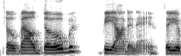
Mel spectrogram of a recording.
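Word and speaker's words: Valdobbiadene: connelliano right and then a double consonant you always produce both letters side by side so valdob biadine so you're pronouncing that b twice distinctly valdo biatane but that's not really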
